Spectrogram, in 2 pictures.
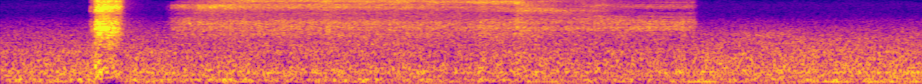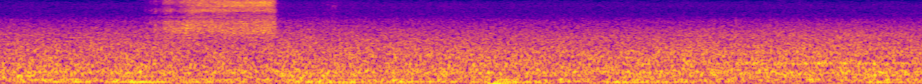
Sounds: hiss

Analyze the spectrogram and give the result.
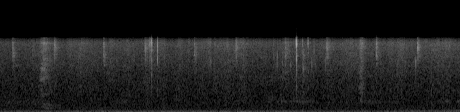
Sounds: clock

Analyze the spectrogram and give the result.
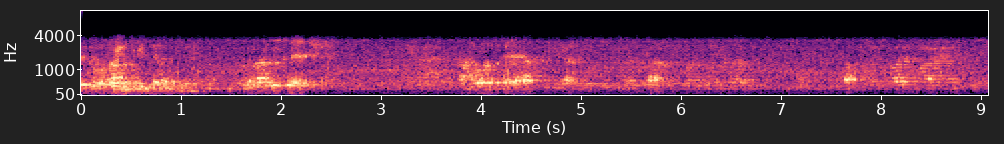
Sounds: speech

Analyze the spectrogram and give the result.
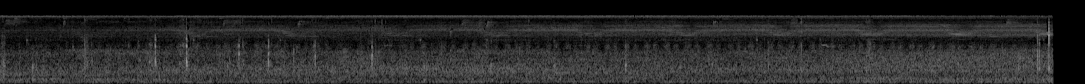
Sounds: clip-clop

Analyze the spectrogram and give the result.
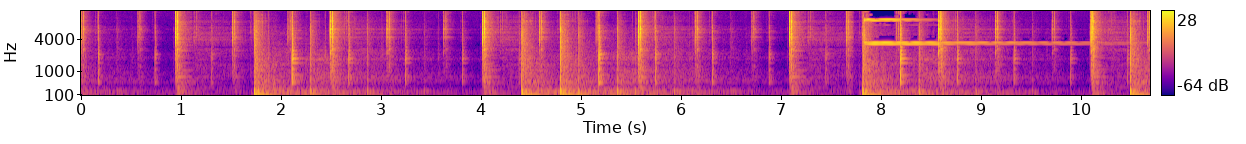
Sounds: music, percussion

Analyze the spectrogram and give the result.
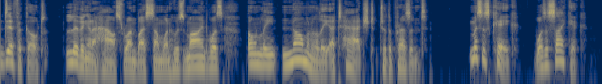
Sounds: narration, speech synthesizer, speech

